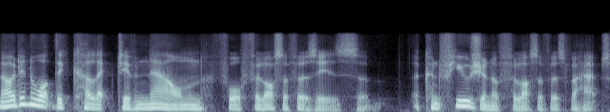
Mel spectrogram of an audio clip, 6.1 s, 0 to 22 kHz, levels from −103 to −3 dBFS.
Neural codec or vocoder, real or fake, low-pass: codec, 16 kHz, 0.3 kbps, FocalCodec; fake; 7.2 kHz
